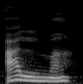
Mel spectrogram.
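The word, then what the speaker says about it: עלמה: ¿Cómo se dice? Se dice alma.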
